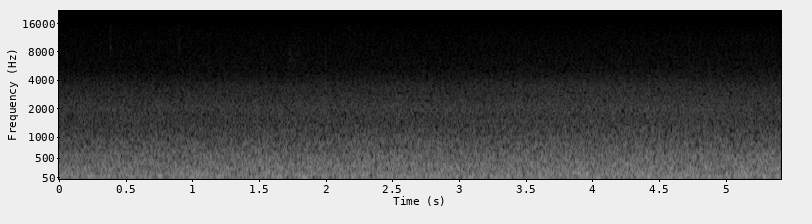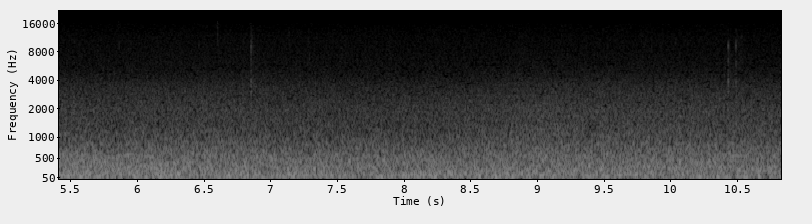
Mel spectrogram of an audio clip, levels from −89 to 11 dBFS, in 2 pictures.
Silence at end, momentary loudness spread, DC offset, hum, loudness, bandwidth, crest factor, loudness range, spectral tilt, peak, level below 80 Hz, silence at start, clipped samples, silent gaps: 0 s; 2 LU; under 0.1%; none; -40 LUFS; 16.5 kHz; 12 dB; 1 LU; -7 dB/octave; -26 dBFS; -48 dBFS; 0 s; under 0.1%; none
